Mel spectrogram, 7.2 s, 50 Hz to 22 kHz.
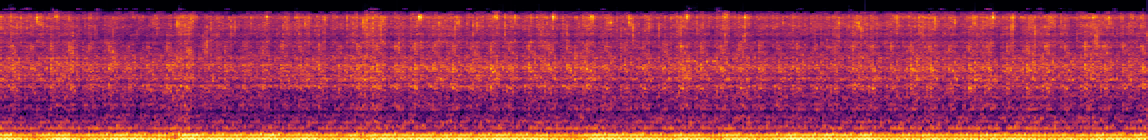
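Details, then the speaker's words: Newly fitted repower outboard, replacing an old 250HO Etec, idling at 500 revs with 14.3 volts showing, burning XD100 oil: an even low burble, steady and smooth with no knocks or stumbles; a healthy warm-up idle. "Well, she runs. What do we got here? What do we got? 500 revs."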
